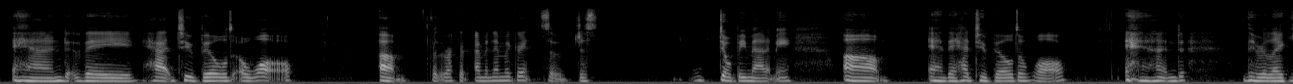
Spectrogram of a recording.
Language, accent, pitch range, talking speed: English, American, 145-180 Hz, 155 wpm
